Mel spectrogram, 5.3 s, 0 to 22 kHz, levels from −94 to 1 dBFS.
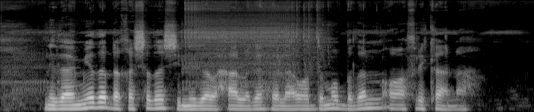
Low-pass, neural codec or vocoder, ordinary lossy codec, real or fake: none; none; none; real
